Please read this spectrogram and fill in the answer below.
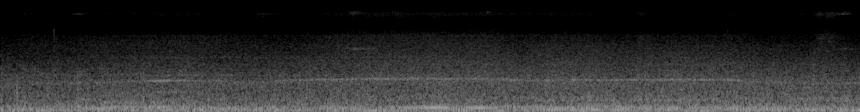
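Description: Steady low rumble of distant city traffic, with a faint thin whine held through the middle few seconds.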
